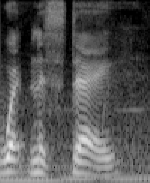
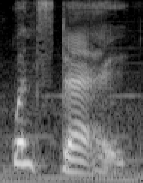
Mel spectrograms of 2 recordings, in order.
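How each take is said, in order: First: The word has three syllables, with the D sounded. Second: The word has two syllables, with the D silent. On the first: The speaker calls it wrong. "Don't go saying Wednesday" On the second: The speaker calls it right. "So that tells you that the D is silent"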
